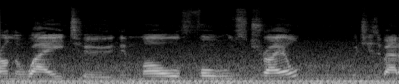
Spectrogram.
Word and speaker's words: Moul: And then tomorrow we're going to do I think it's Moul, it's spelt M-O-U-L, or Moul Falls, which is about a 5-kilometer hike to another waterfall as well.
